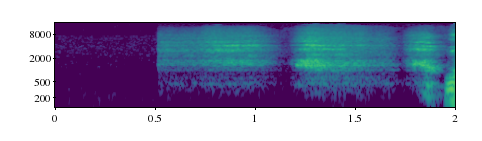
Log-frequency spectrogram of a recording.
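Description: A man's faint intake of breath before speaking, drawn in two short airy pulls about halfway in, after a moment of dead silence.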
